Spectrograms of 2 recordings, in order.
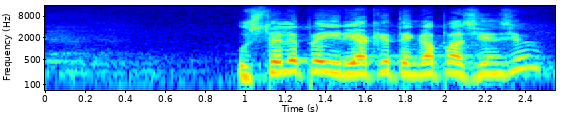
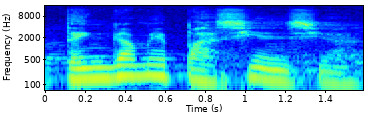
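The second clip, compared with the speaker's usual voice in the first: soft plea; 5 semitones lower, 11 dB quieter, slower than usual. Shown as a demonstration. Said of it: "Dígale al de al lado".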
